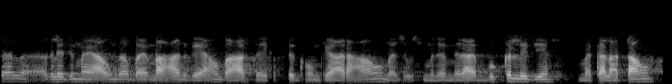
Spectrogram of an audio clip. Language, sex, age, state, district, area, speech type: Hindi, male, 18-30, Uttar Pradesh, Bhadohi, urban, conversation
